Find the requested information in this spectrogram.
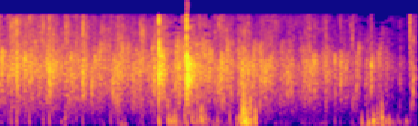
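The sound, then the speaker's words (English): Applause from a church audience welcoming a missionary couple who serve in Togo: dense, steady clapping throughout, with a few sharper claps standing out. “please put your hands together and let's welcome Garen and Susan Harris”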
